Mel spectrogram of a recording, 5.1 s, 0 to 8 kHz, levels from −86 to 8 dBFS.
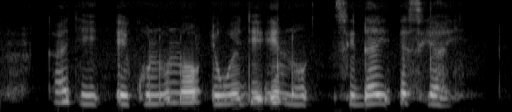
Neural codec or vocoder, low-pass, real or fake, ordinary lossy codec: none; none; real; none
